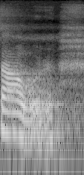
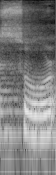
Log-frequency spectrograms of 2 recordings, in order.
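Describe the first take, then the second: First: The word rhymes with power. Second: The word rhymes with more. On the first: "some people pronounce it as sour" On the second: "S O U R, sore"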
